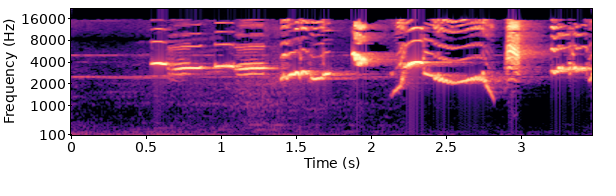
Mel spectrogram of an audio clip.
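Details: Captive-style singing from a thick-billed oriental magpie-robin bringing out its fill-in phrases: bright whistles, some steady and some bending sharply up then down, delivered in a quick varied series over about three seconds.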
